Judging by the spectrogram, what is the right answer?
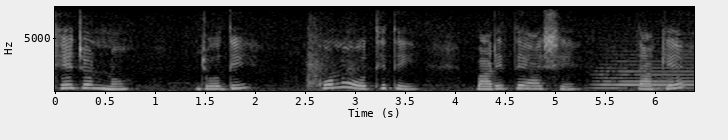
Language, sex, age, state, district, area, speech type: Bengali, female, 18-30, West Bengal, Birbhum, urban, spontaneous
